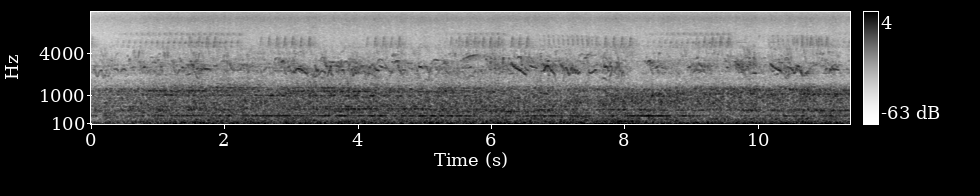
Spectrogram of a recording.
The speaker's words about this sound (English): Well, there are a lot more birds there, but it's pretty hard for me to hear them. That's right. But what you do hear is the traffic from the interstate.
